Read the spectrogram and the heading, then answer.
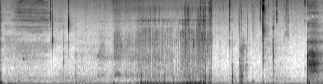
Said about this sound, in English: Let me do some ASMR with the espresso sipping. You ready? Okay. You have to like really pump the mic up on this one.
